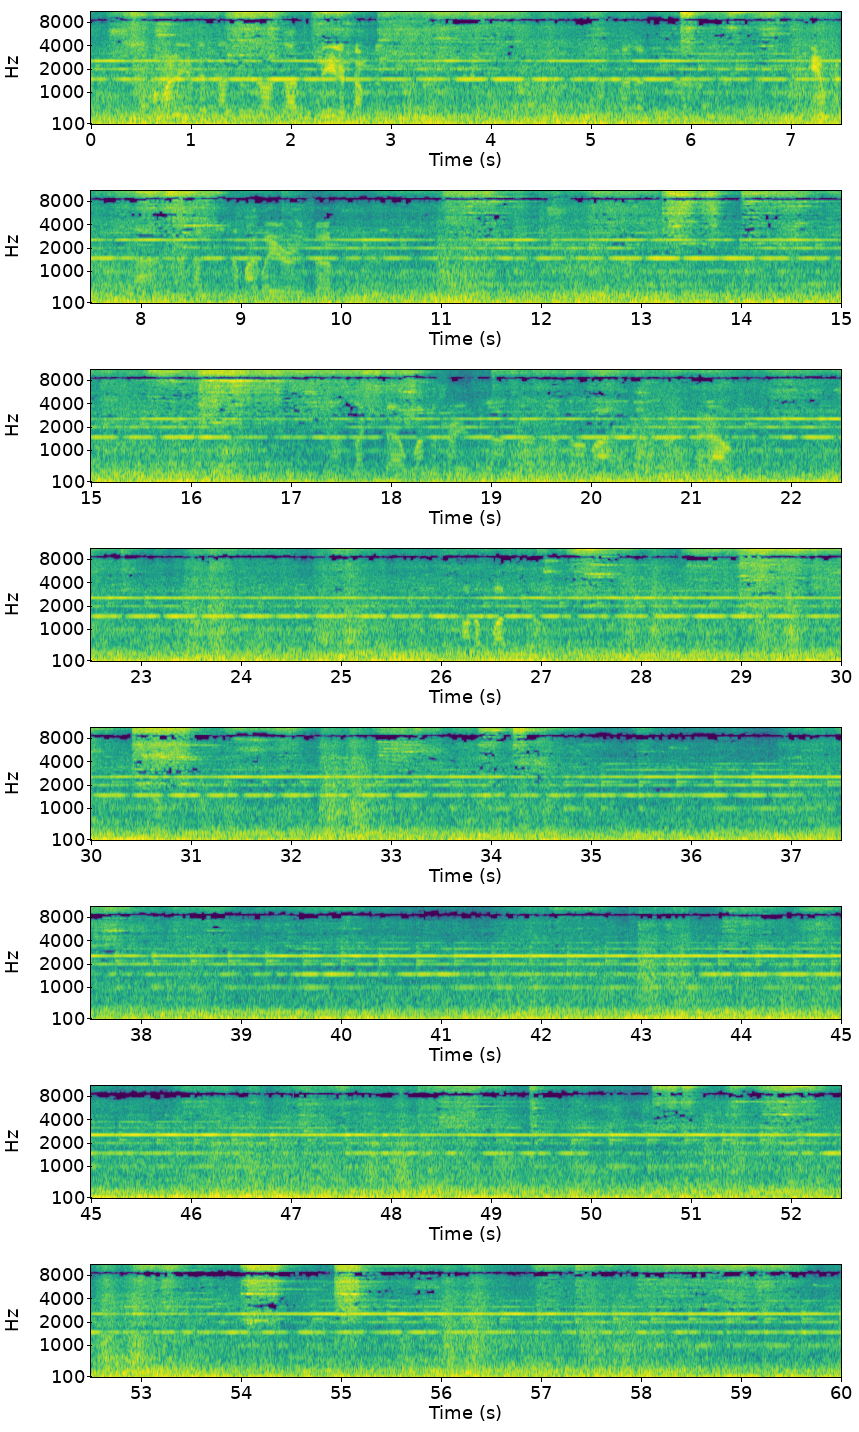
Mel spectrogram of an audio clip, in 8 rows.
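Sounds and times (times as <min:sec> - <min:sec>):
train wheels rumbling on rail: 0:00.0 - 1:00.0.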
